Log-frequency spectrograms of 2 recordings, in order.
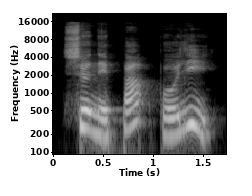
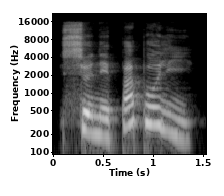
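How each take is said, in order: No difference in how they are said.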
